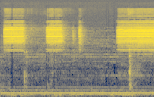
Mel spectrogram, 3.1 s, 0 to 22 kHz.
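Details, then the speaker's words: Vintage Marshall Plexi 50W running 412 and quiet until chassis bumped: steady low hum with harsh high buzz cutting in and out in bursts as chassis shifts; intermittent buzz, source not yet found. "we go. Just a slight shift. Now listen to it. It's got a gnarly buzz."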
